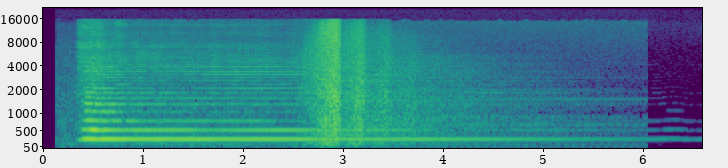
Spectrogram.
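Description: A conch shell trumpet (pū) blown in one long held note that sets in sharply and then slowly fades away, with a brief whooshing rush about three seconds in.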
